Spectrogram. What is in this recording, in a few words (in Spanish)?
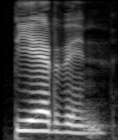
"pierden", spanish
